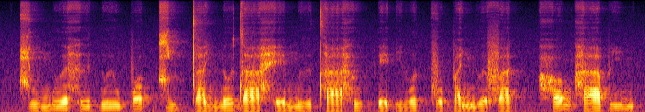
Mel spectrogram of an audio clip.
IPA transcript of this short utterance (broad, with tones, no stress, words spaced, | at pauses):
t͡ɕu˩mu˧ə̯ hɯː˧t̚ʋɯː˧wpɔː˧k̚t͡ɕiː˥˨p̚ t̪a˩jno˧˥daː˩˧ he˩˧ mɯː˧t̪ʰaː˩˧huː˧˥p̚ ʔe˩ʔi˩ʋɤː˥˨k̚fo˩˧ pa˩˧ɲu˧ə̯fa˧˥k̚ | hɔː˥˨ŋhaː˧pi˥˨m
